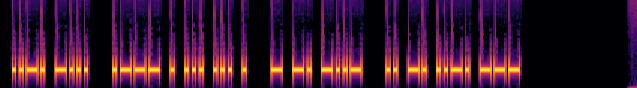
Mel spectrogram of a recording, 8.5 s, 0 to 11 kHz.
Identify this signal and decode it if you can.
Morse code, heard as a keyed tone, about 25 wpm, 700 Hz. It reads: FB JESSE TNX INFO
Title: K1USN SST QSO Practice 25wpm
